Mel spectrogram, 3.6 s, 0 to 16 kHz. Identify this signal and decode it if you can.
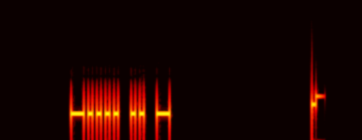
Morse code, heard as a keyed tone, about 28 wpm, 700 Hz. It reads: 6IT
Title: Three Challenging Letter-Number Combinations 28wpm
